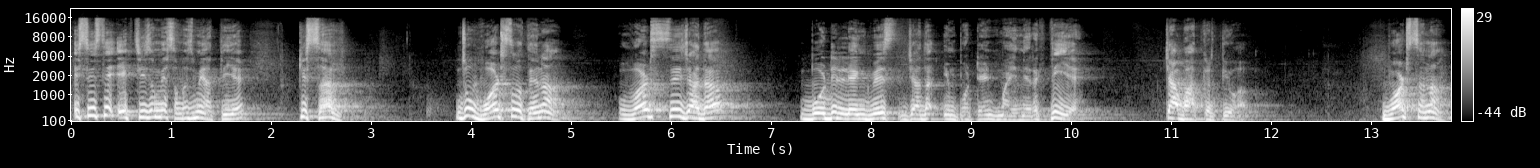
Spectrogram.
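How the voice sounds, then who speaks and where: Male English teacher with an Indian accent, high-pitched and unhurried, mixing Hindi and English, heard in a reverberant classroom. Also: warm tone. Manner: mixes Hindi and English, models sentences slowly for students to repeat. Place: classroom with students.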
